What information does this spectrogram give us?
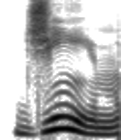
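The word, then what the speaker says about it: جيم: गिम्, जिसका उच्चारण 'ज' जैसा होता है, उसके पेट के अंदर एक बिंदु होता है।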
